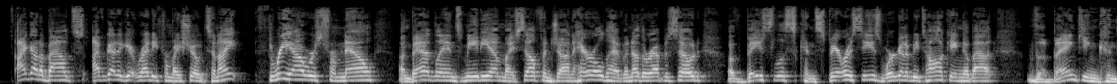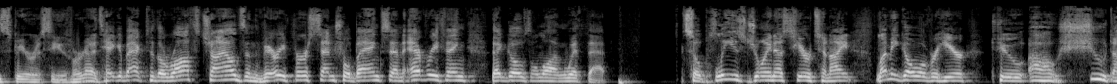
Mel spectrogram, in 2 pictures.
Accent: American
